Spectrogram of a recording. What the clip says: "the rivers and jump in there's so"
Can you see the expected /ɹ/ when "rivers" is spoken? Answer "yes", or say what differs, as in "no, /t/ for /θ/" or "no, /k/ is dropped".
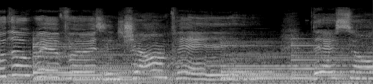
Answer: no, /w/ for /ɹ/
